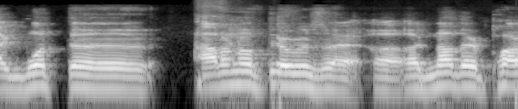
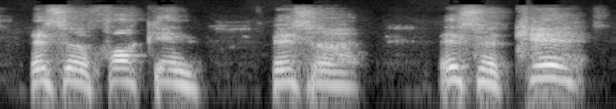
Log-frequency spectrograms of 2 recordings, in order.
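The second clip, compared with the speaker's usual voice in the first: very slow, breathless, hyperventilating, halting stumbling words; 4 semitones higher, 5 dB quieter than usual. Retelling what a cop said after what he saw: imitating someone hyperventilating. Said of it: "He's, like, hyperventilating and shit".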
